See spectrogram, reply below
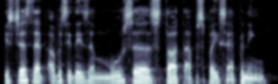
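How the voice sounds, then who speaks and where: A South African man co-hosting a podcast, speaking bluntly and casually with a good deal of cursing. His voice sits low, and his tone is mellow and relaxed. Afrikaans is his first language. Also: normal speed. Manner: blunt, swears freely. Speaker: podcast co-host. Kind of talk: casual chat.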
